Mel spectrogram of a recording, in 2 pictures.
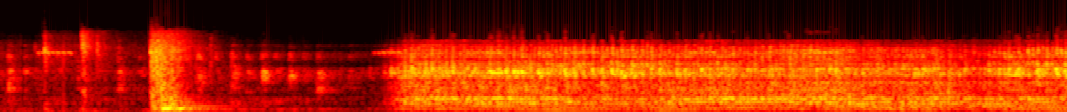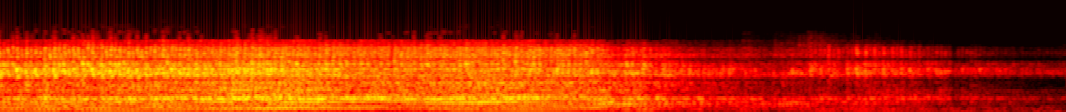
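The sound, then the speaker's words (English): A car door thumps shut as the driver gets back into the car, which is stopped by a vacant lot. The engine then roars to life and revs loudly as the car speeds away, the sound holding strong before fading off at the end. “Then, when the task is completed, the driver re-enters the car and speeds away.”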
